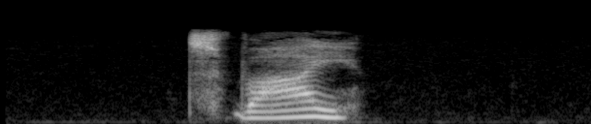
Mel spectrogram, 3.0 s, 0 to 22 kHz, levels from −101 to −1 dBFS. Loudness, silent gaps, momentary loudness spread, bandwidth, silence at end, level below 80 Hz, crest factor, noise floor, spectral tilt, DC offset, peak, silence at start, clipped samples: -26 LUFS; none; 8 LU; 8.2 kHz; 1.2 s; -74 dBFS; 18 dB; -80 dBFS; -3 dB/octave; under 0.1%; -14 dBFS; 0.95 s; under 0.1%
